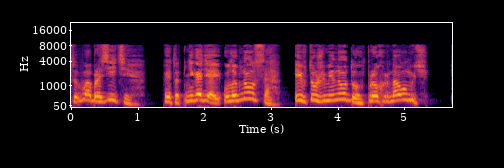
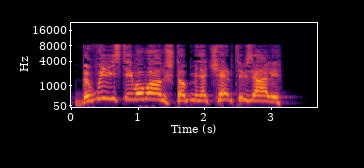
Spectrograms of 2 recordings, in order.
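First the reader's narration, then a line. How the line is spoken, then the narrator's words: Exasperated shout. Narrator (Russian): Прохор Наумыч не вытерпел и крикнул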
